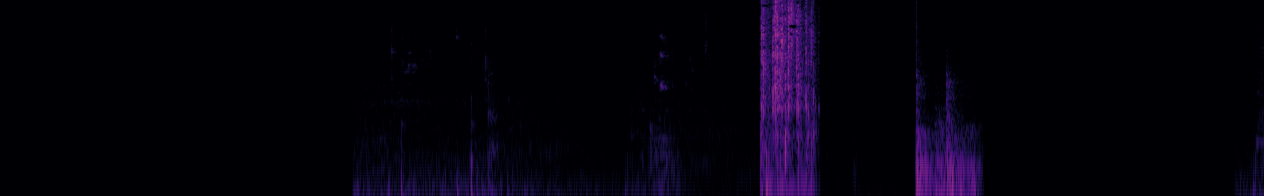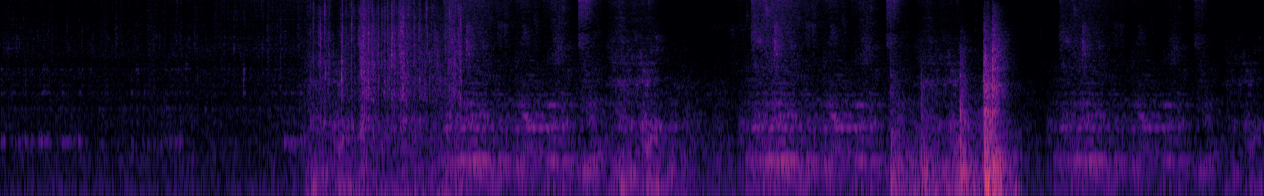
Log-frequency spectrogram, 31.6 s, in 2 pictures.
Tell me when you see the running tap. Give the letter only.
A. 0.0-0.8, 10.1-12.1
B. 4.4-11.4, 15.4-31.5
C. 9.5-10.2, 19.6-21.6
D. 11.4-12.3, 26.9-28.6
B.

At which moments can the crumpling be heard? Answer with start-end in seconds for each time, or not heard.
9.5-10.2, 19.6-21.6.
